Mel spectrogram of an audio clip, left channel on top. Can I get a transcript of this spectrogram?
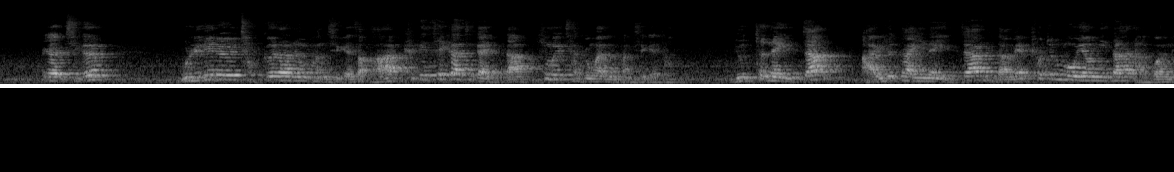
그러니까 지금 물리를 접근하는 방식에서 크게 세 가지가 있다. 힘을 작용하는 방식에서 뉴턴의 입장, 아인슈타인의 입장, 그 다음에 표준 모형이다 라고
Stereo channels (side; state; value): right; silent; digital silence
